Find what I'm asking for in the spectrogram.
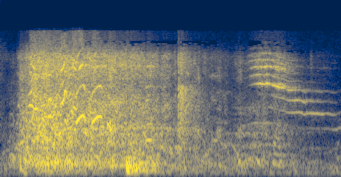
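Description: A cat meows indoors in a drawn-out, wavering cry, heard close and fairly loud, with people talking and chuckling around it.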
